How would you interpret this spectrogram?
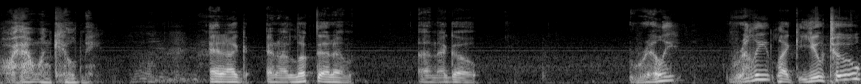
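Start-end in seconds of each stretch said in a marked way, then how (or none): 0.0-1.0 mutter under breath, lower and faster. Retelling what a co-performer said during a show, under his breath. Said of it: "I heard Gilbert under his breath go".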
